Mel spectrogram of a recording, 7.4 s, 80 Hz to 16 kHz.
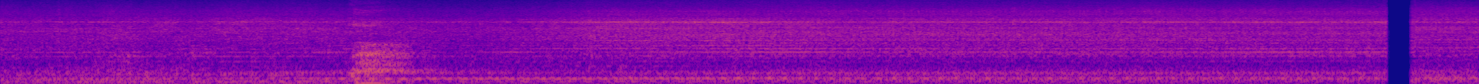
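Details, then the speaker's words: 1995 Lexus SC300 with 230,000 miles, non-running car that runs then dies; idle hunts with faint uneven surging and a brief flare, no tach signal, before stalling. "engines hunting all over the place"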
